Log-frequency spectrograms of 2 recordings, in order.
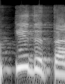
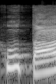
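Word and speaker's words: كدت: 57 में यहाँ पर हम किदता नहीं करेंगे, दाल को नहीं पढ़ेंगे, काफ को ता के साथ मिलाएंगे। हम आपको पहले बहुत बार बता चुके हैं कि जब भी साकिन हर्फ होगा उसके आगे मुशद्दद हर्फ होगा तो हम साकिन को छोड़कर मुशद्दद हर्फ के साथ मिलाएंगे। काफ जेर ता कित करेंगे।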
